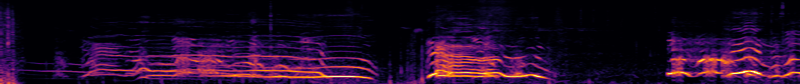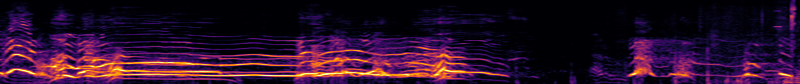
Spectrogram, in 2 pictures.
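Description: A pack of harnessed sled huskies howling together, several long wavering howls overlapping. They howl in three bouts with short pauses between, the last running about six seconds.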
